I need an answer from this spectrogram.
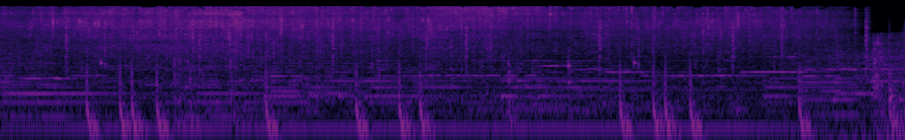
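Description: Egg, shrimp and vegetables sizzling in a hot wok while a spatula stirs and scrapes them, with repeated short knocks of the spatula against the pan. The sizzle cuts off near the end.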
